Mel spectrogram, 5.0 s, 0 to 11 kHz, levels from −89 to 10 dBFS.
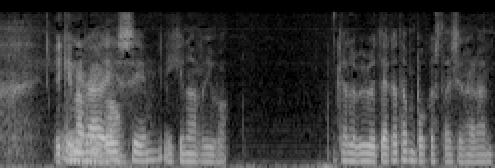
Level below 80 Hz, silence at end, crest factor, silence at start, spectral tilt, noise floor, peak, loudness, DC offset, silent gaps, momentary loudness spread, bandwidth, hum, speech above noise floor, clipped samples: -46 dBFS; 0 s; 18 dB; 0 s; -6 dB/octave; -51 dBFS; -6 dBFS; -23 LUFS; under 0.1%; none; 16 LU; 8.8 kHz; none; 28 dB; under 0.1%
